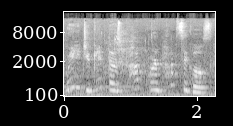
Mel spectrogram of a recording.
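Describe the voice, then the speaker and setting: An eager little boy kitten, put on by a woman, high and bubbly. He exclaims like an impressed younger brother in a storybook. The recording has clear noise behind it. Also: sing-song, normal speed.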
